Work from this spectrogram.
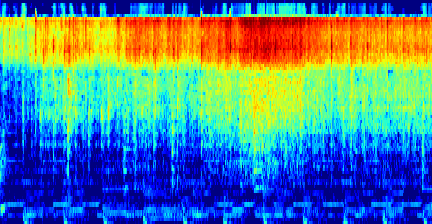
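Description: Loud, steady sizzling of curry leaves frying in hot oil with mustard seeds, a dense crackling hiss with occasional stirring, no voices.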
